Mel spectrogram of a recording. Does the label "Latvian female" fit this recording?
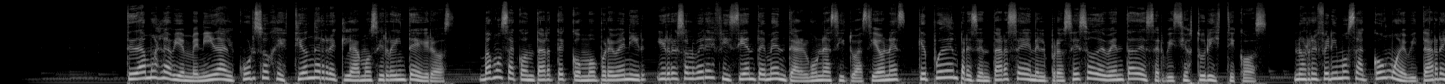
No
